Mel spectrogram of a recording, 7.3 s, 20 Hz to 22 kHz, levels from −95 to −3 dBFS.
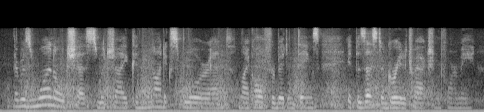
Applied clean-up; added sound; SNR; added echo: none; Train; 11 dB; none.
